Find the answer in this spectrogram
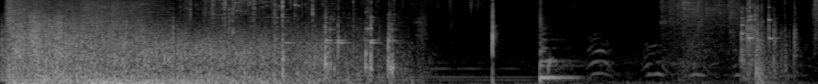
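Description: Cartoon crash of a brick wall being smashed through: a loud crumbling break that fades over about two seconds, followed by scattered clinks and knocks of falling debris.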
